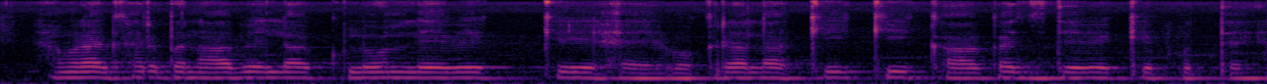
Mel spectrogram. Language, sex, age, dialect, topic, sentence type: Magahi, male, 25-30, Western, banking, question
